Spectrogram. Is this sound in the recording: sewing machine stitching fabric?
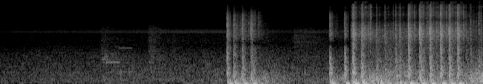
no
